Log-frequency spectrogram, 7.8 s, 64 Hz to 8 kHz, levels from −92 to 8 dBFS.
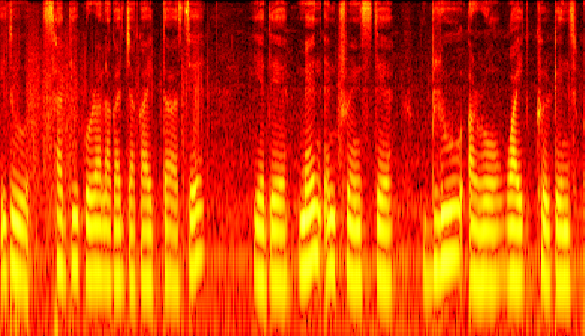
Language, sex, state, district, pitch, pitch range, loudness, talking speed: Nagamese, female, Nagaland, Dimapur, 155 Hz, 150-175 Hz, -18 LUFS, 125 wpm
